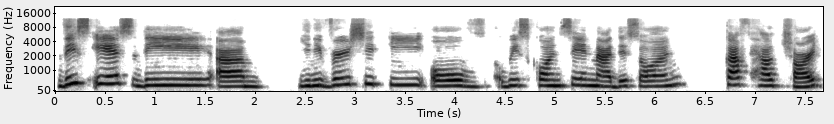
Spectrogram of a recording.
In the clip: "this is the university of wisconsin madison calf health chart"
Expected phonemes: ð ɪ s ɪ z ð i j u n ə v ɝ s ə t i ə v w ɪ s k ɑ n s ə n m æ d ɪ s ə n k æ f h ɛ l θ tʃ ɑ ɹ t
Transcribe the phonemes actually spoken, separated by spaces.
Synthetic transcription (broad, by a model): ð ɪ s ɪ s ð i j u n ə v ɝ s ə t i ə v w ɪ s k ɑ n s ə n m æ d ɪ s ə n k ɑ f h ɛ l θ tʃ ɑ ɹ t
